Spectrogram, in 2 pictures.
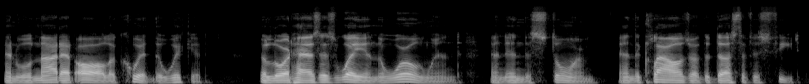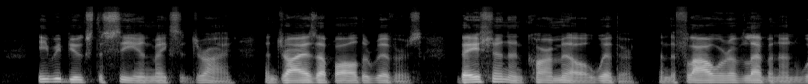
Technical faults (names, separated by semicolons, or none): none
